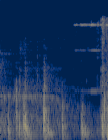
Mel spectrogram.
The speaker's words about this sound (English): Here we are. I'll open the door.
